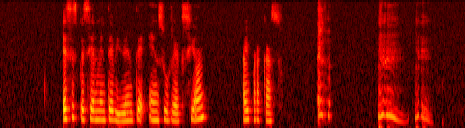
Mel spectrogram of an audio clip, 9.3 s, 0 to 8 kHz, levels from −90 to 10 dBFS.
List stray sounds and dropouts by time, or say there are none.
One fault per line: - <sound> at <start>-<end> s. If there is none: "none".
- laugh at 6.3-6.6 s
- throat clearing at 7.5-8.7 s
